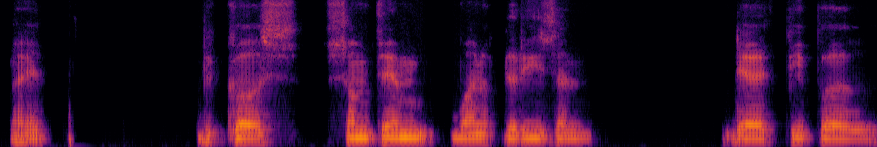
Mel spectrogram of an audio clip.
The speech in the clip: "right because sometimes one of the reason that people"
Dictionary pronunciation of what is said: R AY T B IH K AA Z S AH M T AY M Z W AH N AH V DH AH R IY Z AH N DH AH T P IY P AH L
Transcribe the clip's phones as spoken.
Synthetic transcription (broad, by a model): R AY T B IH K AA S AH M T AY M W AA N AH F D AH R IY Z AH N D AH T P IY P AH L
